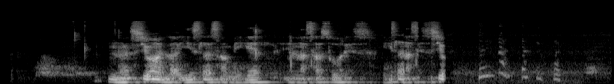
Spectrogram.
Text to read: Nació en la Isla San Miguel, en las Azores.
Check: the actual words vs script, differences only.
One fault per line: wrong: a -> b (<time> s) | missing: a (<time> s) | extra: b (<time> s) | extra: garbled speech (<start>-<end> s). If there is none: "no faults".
extra: garbled speech (3.8-4.5 s)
